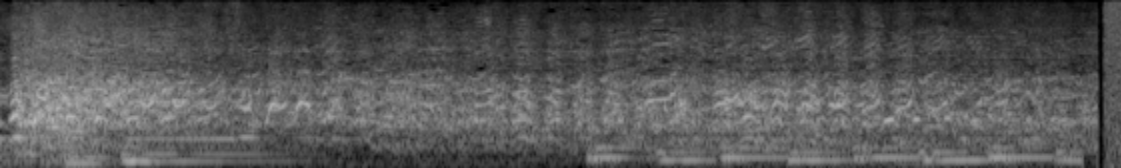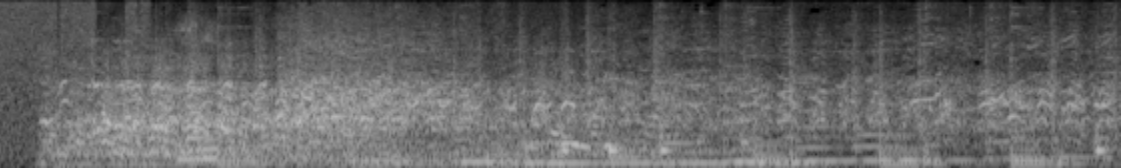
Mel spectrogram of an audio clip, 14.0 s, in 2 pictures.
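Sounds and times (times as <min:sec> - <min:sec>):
laughter: 0:00.0 - 0:14.0
music with bass line: 0:07.6 - 0:14.0.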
